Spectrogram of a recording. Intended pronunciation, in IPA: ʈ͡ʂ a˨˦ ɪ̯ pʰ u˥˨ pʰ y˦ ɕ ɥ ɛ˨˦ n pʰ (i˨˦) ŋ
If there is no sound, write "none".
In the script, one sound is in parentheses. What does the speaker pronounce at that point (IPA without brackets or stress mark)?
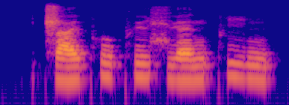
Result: i˥˨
